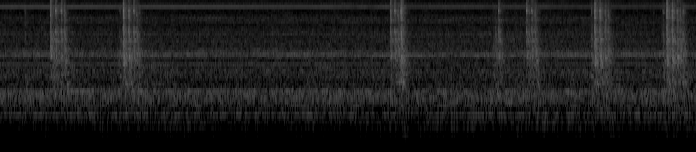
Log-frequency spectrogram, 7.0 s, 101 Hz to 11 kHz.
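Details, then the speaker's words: Accelerated Amiga 2000HD floppy drives: quiet hum broken by short harsh grinding bursts at irregular intervals as the drive seeks; both drives grind, cause unknown. "I'm going to stick another disc in this other one, see what it does. Well, they are grinding."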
